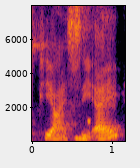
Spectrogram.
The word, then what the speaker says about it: pica: into this thing called pica or pica depends where you're from and how you pronounce it it's pica and what that is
